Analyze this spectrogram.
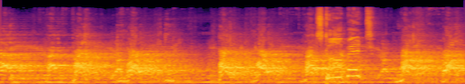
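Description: A dog barks and snarls fiercely.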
